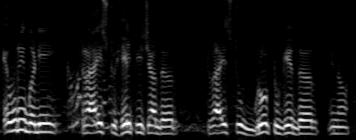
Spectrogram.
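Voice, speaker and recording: A young man, a student, talking with warm enthusiasm outdoors among a group. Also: a little high, fairly even intonation, a little slow.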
